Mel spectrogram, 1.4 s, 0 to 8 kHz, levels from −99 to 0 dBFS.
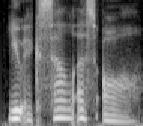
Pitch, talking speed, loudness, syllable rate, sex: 160 Hz, 165 wpm, -17 LUFS, 4.2 syllables/s, female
